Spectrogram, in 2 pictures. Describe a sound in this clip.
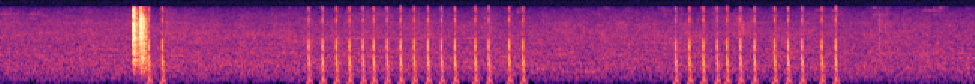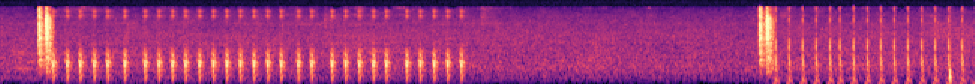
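Water laps gently against a stone wall.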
